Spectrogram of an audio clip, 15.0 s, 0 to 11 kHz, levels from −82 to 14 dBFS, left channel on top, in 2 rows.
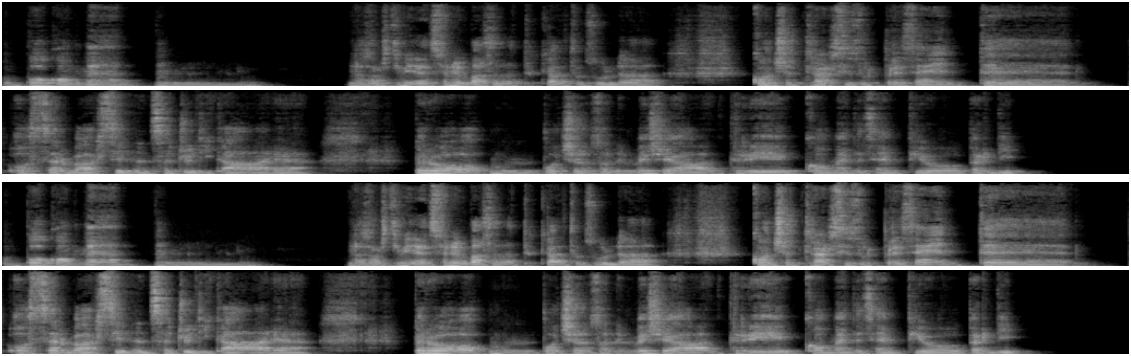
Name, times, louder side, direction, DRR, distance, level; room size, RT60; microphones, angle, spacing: voice 1, 0.0-1.7 2.3-7.2 7.5-14.2, right 2 dB, 50° right, 0.7 m, -24 dB
2.7 x 2.1 x 2.4 m
head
